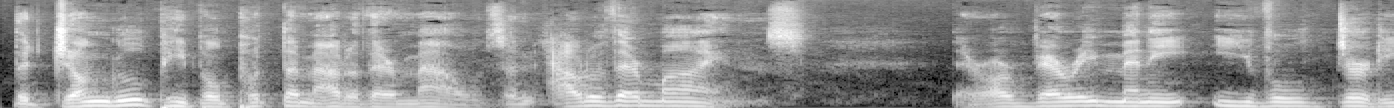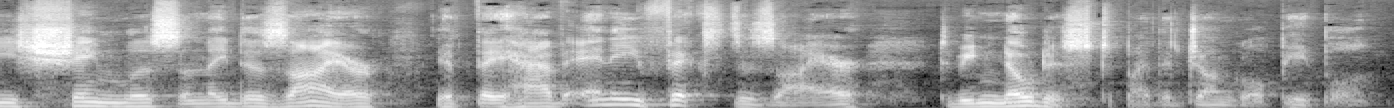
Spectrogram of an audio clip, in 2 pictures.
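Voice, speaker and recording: A man's voice: mid-range voice, unhurried. A man voicing a stern old bear who lectures a boy solemnly, in a storybook reading. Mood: lecturing.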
